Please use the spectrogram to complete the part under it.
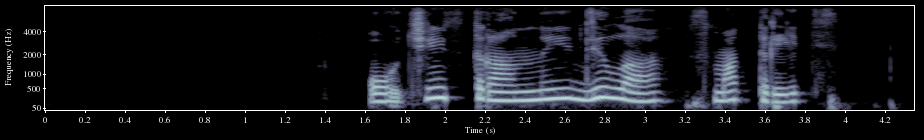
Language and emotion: Russian, positive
